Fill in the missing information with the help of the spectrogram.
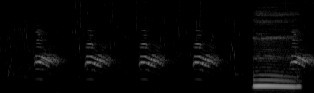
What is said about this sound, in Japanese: かなり特徴的な鳴き声だとは思うけど、君にわかるかな？なんて、冗談冗談。正解はご存知、カラスさんでした。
